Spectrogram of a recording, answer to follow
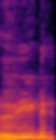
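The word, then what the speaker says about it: read: बाद a book और रीड का वर्ब थ्री रेड होता है रेड होता है स्पेलिंग में कोई डिफरेंस नहीं होता है बस प्रोनंसिएशन में अंतर हो जाता है उसके बाद हमें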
